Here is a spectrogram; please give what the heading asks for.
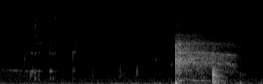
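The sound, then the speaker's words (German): A sip of Pepsi Max begins with a few soft clicks, then a sudden louder airy slurp and gulp that lasts under a second before fading. “Ich nehme jetzt einen Schluck von meiner Pepsi Max.”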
